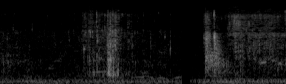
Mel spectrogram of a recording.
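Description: Hands stir wet insects in a plastic tub, swishing and rustling.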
